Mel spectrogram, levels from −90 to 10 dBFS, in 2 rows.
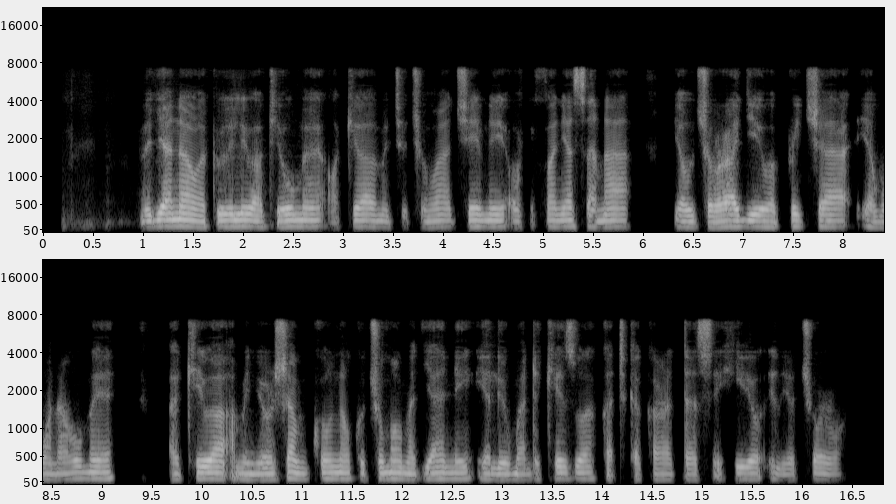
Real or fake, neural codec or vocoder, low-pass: fake; codec, 16 kHz, 1.1 kbps, Voila-Tokenizer; 7.2 kHz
